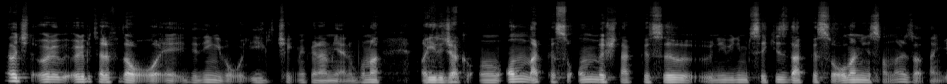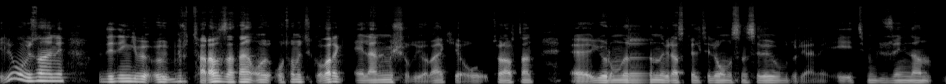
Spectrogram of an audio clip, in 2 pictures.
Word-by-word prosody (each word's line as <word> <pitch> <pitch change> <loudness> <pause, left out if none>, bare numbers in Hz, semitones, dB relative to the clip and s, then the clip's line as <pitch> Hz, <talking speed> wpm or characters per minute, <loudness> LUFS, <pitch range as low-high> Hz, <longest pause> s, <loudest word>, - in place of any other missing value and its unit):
A, 160 -1 +6
işte 160 +1 +1
öyle 115 0 +1
öyle 120 0 +4
bir 125 - -9
tarafı 105 -3 0
da - - +7
o, - - -2
e 90 +4 -8
dediğin 105 +2 -5
gibi 90 -4 -6
o - - -10
i - - -21
ilgi 95 -1 -12
çekmek 95 0 -10
önemli, 90 -2 -4
yani, 80 +1 -9
buna 105 0 -1 0.4
ayıracak 105 -1 +2
o 100 -1 -3
10 120 0 +4
dakikası - - 0
15 110 -1 -1
dakikası, 100 +1 -4
ııı, 105 -3 +3 0.2
ne 105 +1 -6
bileyim 105 0 -5
8 105 +2 -3
dakikası 105 +2 0
olan 105 +3 +2
insanlar 105 +3 -4
zaten 110 - -10
geliyor. 260 +2 -4
O 235 - +5
yüzden, 165 +1 +6
hani, 165 -1 +5 0.3
dediğin 125 +3 +3
gibi 135 -2 +4
öbür 120 +3 +1
taraf 135 +1 +7
zaten 115 0 +6
o 110 - 0
otomatik 115 +1 -4
olarak 130 -4 +6
elenmiş 100 +3 -1
oluyor. - - -10
Belki - - -5
o - - -10
o - - -16
taraftan, - - -1 0.4
eee, - - 0
yorumların 100 +5 +1
da 100 - +1
biraz 95 -1 0
kaliteli 95 +2 -6
olmasının 95 0 -3
sebebi 95 0 0
budur, 90 -1 -11
yani. - - -17
Eğitim 85 +3 -11
düzeyinden 90 0 -4
105 Hz, 195 wpm, -26 LUFS, 95-115 Hz, 0.4 s, da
